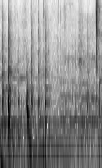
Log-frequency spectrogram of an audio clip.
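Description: Faint background music with a few light taps and clicks as a plastic graded-card slab is handled in gloved hands, with one sharp click near the end.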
